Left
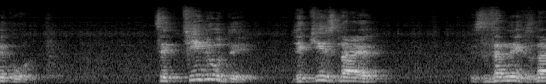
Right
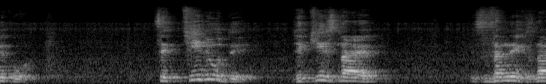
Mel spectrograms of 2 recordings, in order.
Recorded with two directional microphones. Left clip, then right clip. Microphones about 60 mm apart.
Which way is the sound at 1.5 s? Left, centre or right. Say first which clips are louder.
Left 5 dB; centre.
